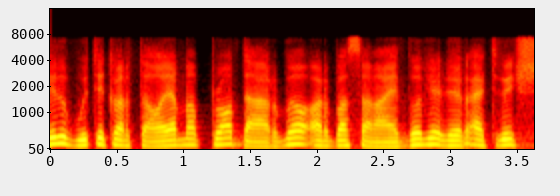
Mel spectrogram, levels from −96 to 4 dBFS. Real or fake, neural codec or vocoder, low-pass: fake; codec, 16 kHz, 0.5 kbps, FunCodec, trained on Chinese and English, 25 frames a second; 7.2 kHz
